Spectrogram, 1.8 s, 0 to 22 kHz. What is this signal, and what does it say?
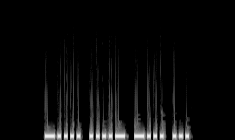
Morse code, heard as a keyed tone, about 53 wpm, 700 Hz. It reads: 64BS
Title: Four Challenging Letter-Number Combinations 50wpm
